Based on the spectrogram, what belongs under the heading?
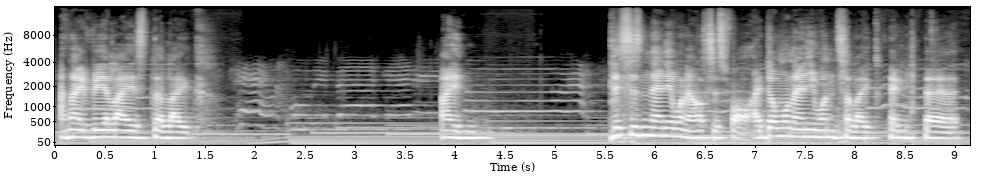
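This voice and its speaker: A man in his late thirties streaming live from a home setup. He talks casually and candidly, restarting sentences often and filling pauses with "like.". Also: medium pitch, fairly even intonation. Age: 30s. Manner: halting, candid, full of "like" fillers and restarts. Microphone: desk mic on a long cable. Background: faint lo-fi music playing.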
